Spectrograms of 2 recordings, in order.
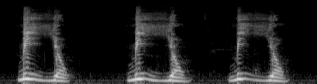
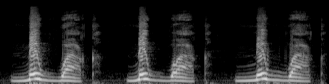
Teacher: the waw and ya are actually pronounced without ghunnah. They are true idgham. So the way he pronounces it in that qira'ah is miyom, miyom, miyom, with absolutely no ghunnah.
